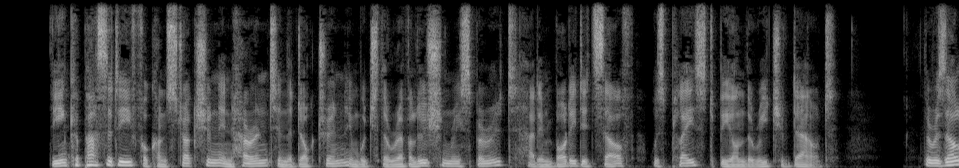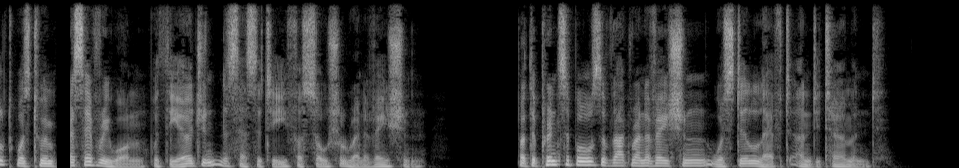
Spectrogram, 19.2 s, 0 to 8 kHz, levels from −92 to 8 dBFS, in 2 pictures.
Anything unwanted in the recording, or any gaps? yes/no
yes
